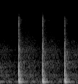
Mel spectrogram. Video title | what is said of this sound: Ep. 01 - Sourdough Bread | when you hit it it sounds hollow so I think they're done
